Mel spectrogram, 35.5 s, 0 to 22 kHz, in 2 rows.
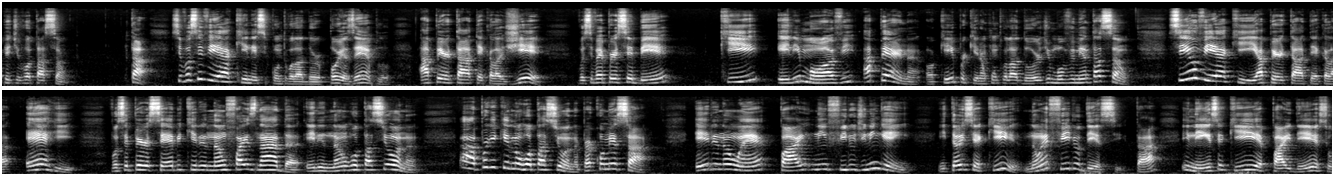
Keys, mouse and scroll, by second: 2.6 right click, 3.0-5.1 scroll up 2, 6.8 g, 16.0 r, 30.5 right click, 35.0 right click.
